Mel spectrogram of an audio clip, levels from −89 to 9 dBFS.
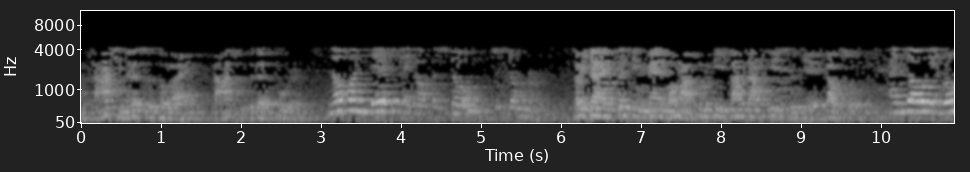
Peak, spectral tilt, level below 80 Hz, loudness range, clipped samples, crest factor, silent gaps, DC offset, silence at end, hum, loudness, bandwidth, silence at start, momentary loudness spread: -10 dBFS; -10 dB/octave; -58 dBFS; 3 LU; under 0.1%; 18 dB; none; under 0.1%; 0 s; none; -28 LUFS; 4.4 kHz; 0 s; 13 LU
